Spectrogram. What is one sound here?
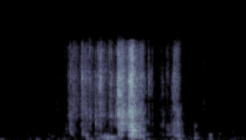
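A foil wrapper crinkles and tears as a card pack is opened.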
